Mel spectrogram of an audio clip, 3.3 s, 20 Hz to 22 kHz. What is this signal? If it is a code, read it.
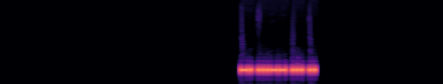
Morse code, heard as a keyed tone, about 73 wpm, 700 Hz. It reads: N3SI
